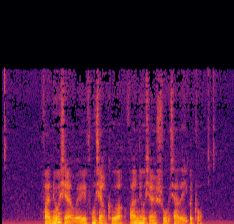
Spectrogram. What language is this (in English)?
Chinese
